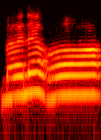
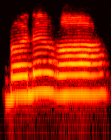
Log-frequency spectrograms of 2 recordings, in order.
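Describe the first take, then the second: First: बलगा again with a thick ग and a drawn गा; heavy ग in बलगा. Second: बलगा with a thick, full-mouth ग and a long गा; heavy ग in बलगा. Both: Shown as a demonstration. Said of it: "ग, ग कैसा है?".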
